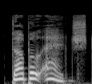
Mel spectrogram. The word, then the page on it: double-edged: anglais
